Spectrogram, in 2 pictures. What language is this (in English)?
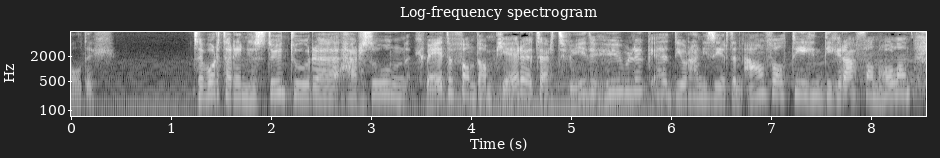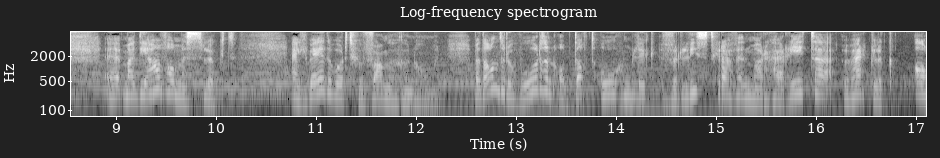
Dutch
